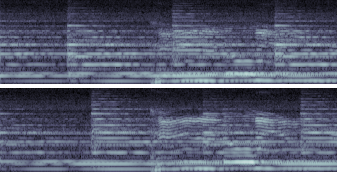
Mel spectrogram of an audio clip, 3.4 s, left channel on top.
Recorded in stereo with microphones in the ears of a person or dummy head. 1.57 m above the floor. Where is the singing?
20° right (ahead or behind), 0.8 m.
